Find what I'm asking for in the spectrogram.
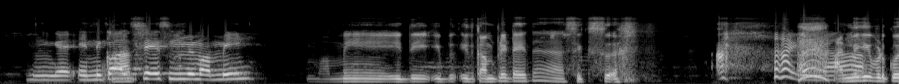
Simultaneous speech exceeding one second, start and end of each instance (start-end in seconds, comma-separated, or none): none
